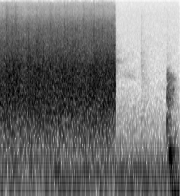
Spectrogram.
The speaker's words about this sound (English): But I hate how the applause just cuts out. Can't it fade? And if I hold it, does it just keep going endlessly? Or does it kind of fade out on its own? I think it's just a loop. It just keeps going.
